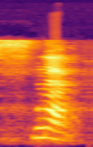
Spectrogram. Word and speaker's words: SNP: a single nucleotide polymorphism abbreviated SNP pronounced snip is a variation in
